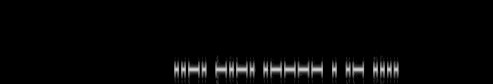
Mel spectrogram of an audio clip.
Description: Morse code, heard as a keyed tone, about 36 wpm, 700 Hz. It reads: FC1EAH
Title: DXCC-100 Call Signs - 6 Characters - 35wpm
